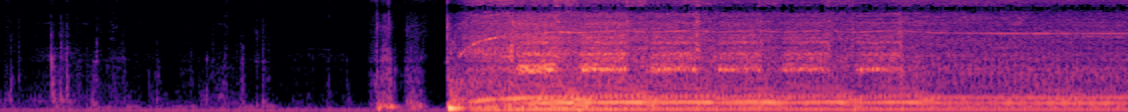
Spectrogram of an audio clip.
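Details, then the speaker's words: Clogged Tempo vacuum switched on before unclogging: the motor spins up to a strained, slightly wavering roar with a faint pulsing whistle, like air choked by a blockage in the hose; suction is reduced but not gone, and the bag holds little dirt. "So this vacuum, I was filming earlier today and it has a clog, so let me turn it on to demonstrate."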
